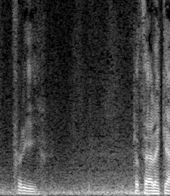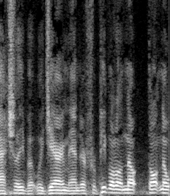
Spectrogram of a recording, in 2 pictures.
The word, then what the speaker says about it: gerrymander: It's spelled Gerry, mander, M-A-N-D-E-R. So it's like Jerry, like a man's name, and then mander, gerrymander.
